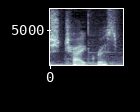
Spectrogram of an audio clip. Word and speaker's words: Chagres: One of the most unusual names was Chagres, pronounced with a long A, and we still don't know where this name came from.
